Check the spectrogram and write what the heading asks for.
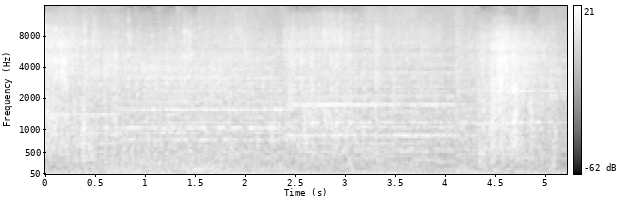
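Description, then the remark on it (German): A thunderous, sustained crash of a hall's roof and walls collapsing after a hammer blow, with deep rumbling booms and splintering wood cracking throughout, loud and dense from start to finish with surges of debris near the end. “Dann schritt Thor mit Loki an seiner Seite aus der Ruine, während drinnen die Riesen brüllten, als Dach und Wände auf sie herabstürzten.”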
